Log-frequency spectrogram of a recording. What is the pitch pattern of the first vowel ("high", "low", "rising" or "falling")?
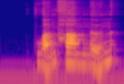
rising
